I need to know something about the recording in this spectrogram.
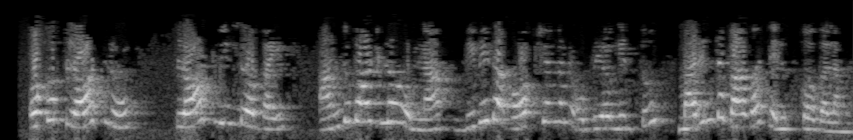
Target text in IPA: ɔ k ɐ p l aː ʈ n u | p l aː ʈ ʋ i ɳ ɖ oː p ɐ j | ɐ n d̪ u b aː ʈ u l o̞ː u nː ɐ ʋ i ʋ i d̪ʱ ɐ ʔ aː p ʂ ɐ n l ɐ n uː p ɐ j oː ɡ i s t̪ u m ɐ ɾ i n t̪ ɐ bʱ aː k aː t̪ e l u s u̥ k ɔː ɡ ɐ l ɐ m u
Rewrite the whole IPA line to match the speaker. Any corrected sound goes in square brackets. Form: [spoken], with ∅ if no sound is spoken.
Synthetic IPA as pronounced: ɔ k ɐ p l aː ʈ n u | p l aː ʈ ʋ i ɳ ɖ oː p ɐ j | ɐ n d̪ u b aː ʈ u l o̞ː u nː ɐ ʋ i ʋ i d̪ʱ ɐ ʔ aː p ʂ ɐ n l ɐ n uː p ɐ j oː ɡ i s t̪ [uː] m ɐ ɾ i n t̪ ɐ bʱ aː [ɡ] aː t̪ e l u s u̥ k ɔː ɡ ɐ l ɐ m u

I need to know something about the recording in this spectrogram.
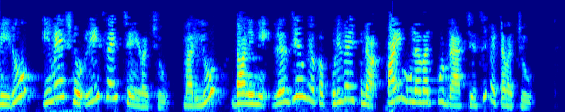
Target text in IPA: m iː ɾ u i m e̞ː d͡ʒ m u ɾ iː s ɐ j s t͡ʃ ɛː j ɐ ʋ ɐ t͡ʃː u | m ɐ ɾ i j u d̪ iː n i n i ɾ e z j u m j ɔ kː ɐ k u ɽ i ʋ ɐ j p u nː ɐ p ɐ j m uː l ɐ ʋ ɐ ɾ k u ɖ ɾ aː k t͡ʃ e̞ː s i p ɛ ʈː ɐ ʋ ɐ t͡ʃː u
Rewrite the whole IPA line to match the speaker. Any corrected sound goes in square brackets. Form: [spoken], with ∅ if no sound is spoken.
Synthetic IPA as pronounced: m iː ɾ u i m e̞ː d͡ʒ [n] u ɾ iː s ɐ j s t͡ʃ ɛː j ɐ ʋ ɐ t͡ʃː u | m ɐ ɾ i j u d̪ [aː] n i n i ɾ e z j u m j ɔ kː ɐ k u ɽ i ʋ ɐ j p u [n] ɐ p ɐ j m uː l ɐ ʋ ɐ ɾ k u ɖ ɾ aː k t͡ʃ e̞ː s i p ɛ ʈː ɐ ʋ ɐ t͡ʃː u

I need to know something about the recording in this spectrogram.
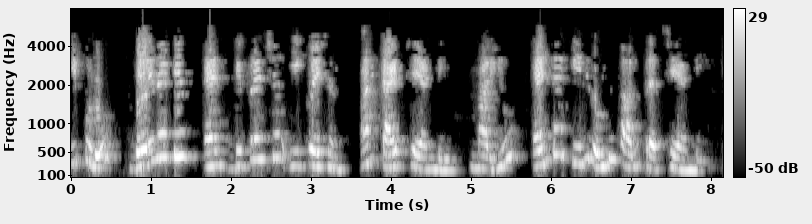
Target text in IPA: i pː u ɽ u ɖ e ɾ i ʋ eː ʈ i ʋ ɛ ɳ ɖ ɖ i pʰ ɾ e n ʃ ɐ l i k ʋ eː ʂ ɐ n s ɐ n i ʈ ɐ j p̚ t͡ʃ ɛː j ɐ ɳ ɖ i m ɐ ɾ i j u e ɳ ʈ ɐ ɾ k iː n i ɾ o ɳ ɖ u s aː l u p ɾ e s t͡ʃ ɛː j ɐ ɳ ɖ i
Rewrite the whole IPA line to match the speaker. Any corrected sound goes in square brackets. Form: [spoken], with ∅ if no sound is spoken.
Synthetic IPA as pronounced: i pː u ɽ u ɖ e ɾ i ʋ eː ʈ i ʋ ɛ ɳ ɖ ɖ i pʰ ɾ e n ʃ ɐ l i k ʋ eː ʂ ɐ n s ɐ n i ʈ ɐ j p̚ t͡ʃ ɛː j ɐ ɳ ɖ i m ɐ ɾ i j u e ɳ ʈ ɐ ɾ k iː n i ɾ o ɳ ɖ u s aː l u p ɾ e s t͡ʃ ɛː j ɐ ɳ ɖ i

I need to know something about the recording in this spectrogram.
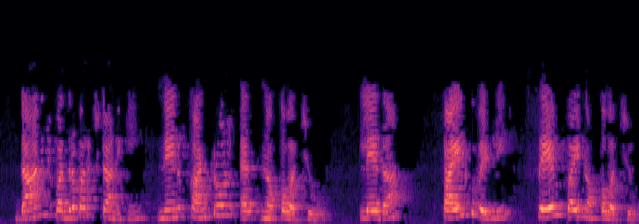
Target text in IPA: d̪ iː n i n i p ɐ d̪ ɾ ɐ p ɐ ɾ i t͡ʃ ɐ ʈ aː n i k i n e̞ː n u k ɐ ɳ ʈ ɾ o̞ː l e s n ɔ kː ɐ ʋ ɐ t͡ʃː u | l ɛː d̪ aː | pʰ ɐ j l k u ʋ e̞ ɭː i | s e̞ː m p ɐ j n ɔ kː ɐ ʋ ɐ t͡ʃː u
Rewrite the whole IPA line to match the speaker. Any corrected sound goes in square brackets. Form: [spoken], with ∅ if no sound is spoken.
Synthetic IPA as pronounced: d̪ [aː] n i n i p ɐ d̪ ɾ ɐ p ɐ ɾ i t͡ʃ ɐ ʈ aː n i k i n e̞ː n u k ɐ ɳ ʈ ɾ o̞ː l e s n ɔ kː ɐ ʋ ɐ t͡ʃː u | l ɛː d̪ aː | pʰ ɐ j l k u ʋ e̞ ɭː i | s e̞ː m p ɐ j n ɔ kː ɐ ʋ ɐ t͡ʃː u

